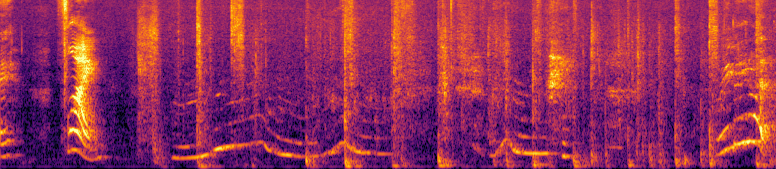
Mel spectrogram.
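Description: Children mimic a cat indoors at a preschool circle time, producing a run of rising and falling meow-like vocal glides that repeat through the stretch, close and fairly loud.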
